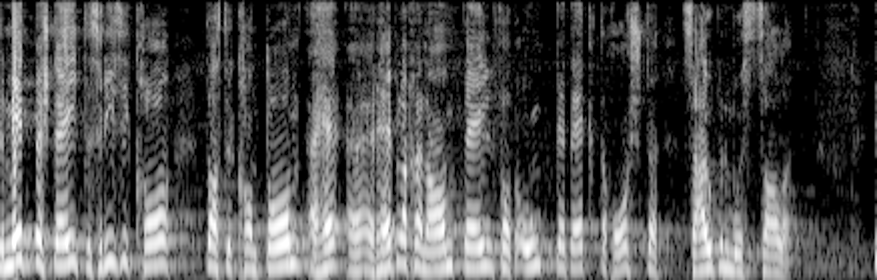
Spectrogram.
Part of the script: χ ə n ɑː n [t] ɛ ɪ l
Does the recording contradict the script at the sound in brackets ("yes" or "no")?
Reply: no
